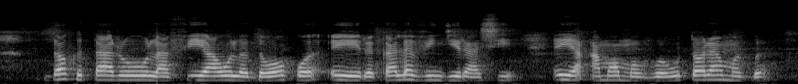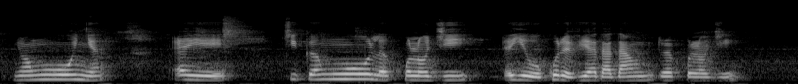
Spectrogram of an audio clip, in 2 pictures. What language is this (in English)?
Ewe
